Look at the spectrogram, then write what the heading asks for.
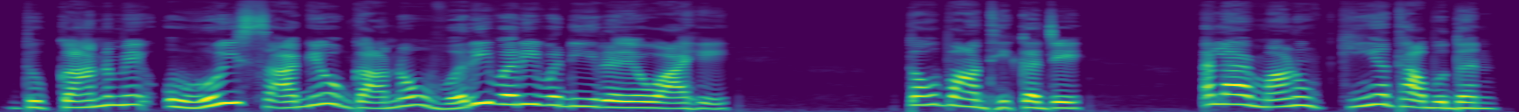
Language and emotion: Sindhi, disgusted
